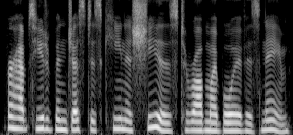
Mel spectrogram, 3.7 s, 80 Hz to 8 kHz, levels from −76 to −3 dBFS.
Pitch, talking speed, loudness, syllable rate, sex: 195 Hz, 280 wpm, -17 LUFS, 5.2 syllables/s, female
